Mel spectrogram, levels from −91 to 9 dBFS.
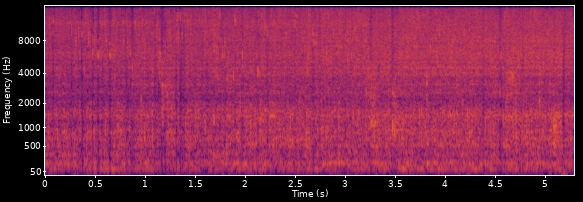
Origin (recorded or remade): recorded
